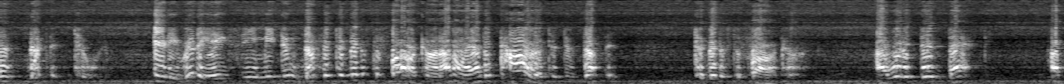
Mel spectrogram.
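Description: Only speech: a voice talking in phrases with short pauses.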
